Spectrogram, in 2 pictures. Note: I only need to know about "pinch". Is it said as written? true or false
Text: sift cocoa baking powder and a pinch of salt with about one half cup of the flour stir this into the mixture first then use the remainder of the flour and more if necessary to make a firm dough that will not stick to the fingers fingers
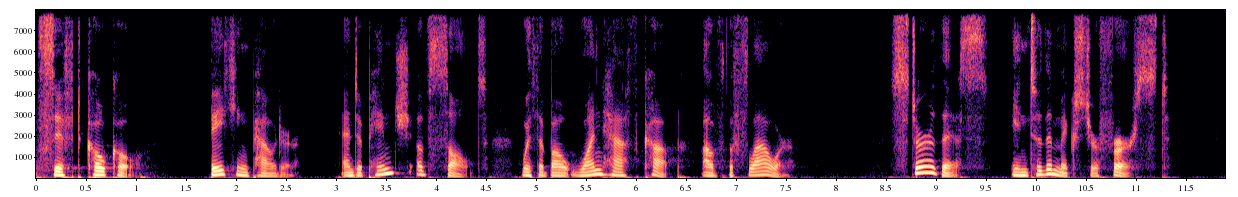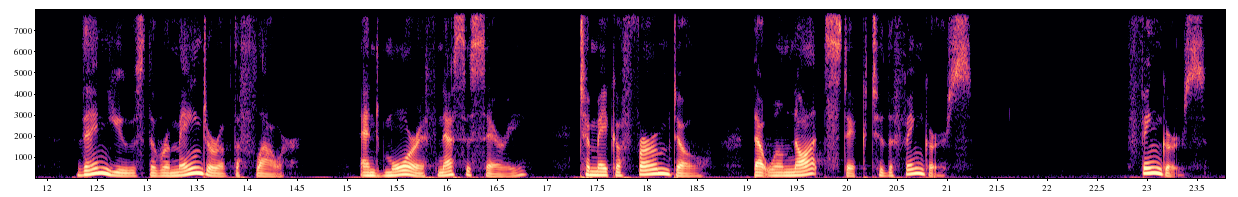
true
